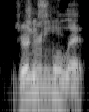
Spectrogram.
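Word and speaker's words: Jurnee Smollett: Journey Smollett.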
